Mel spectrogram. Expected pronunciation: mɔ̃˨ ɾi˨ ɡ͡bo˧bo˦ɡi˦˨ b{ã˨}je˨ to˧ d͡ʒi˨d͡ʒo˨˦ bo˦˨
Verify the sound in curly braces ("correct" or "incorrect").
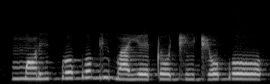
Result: correct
